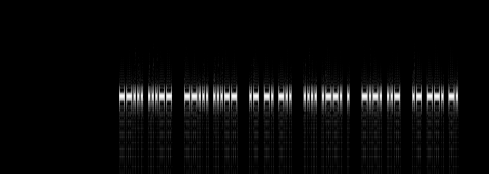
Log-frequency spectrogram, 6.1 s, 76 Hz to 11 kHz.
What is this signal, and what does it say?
Morse code, heard as a keyed tone, about 54 wpm, 700 Hz. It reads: 73 73 AND HPE CU AGN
